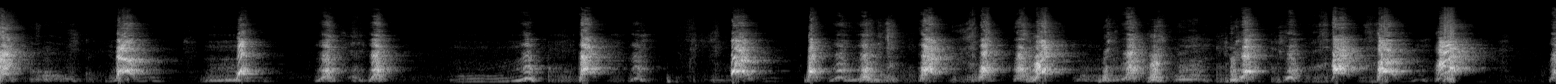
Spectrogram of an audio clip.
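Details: Corgi named Kevin Bacon barking at a toilet bowl brush he hates, a long run of loud, sharp barks roughly every half second to second with a few growly breaks in between, a person's voice briefly heard.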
